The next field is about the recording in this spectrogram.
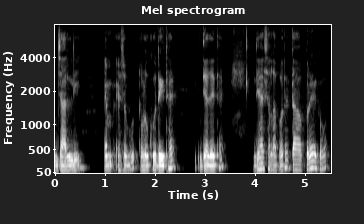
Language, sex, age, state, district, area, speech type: Odia, male, 60+, Odisha, Bhadrak, rural, spontaneous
